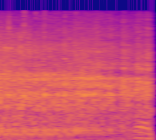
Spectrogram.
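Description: A mini motorcycle engine runs close by with a steady, buzzing drone, loud and unbroken for a brief moment, while a voice talks over it.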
